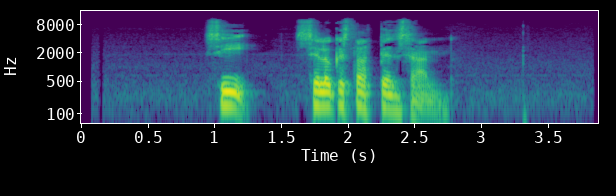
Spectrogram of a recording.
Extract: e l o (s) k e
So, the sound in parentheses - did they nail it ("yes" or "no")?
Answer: no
